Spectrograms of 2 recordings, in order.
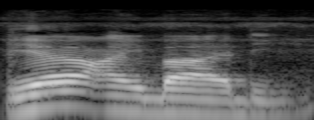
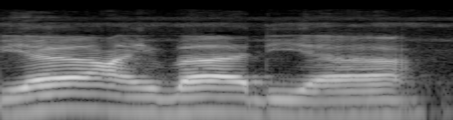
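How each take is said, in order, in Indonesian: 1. Kata ini berakhir dengan vokal i pendek. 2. Kata ini berakhir dengan suku kata ya tambahan. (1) "membuangkan ya mutakallim dan memadakan mudhaf munada tersebut dengan kasrah" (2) "menyebutkan ya hal keadaan difathahkan"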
